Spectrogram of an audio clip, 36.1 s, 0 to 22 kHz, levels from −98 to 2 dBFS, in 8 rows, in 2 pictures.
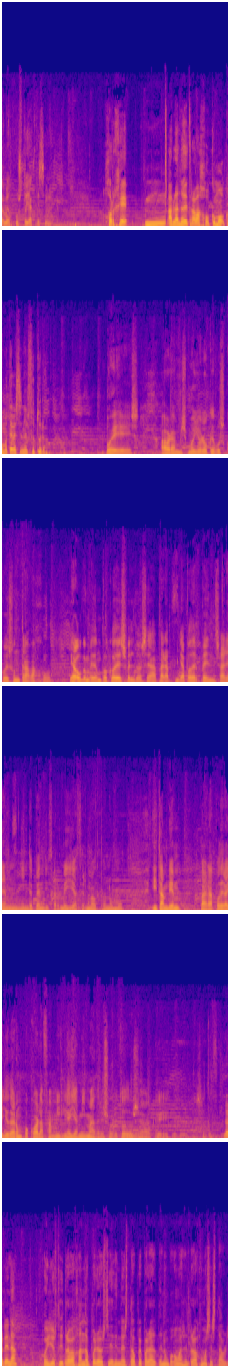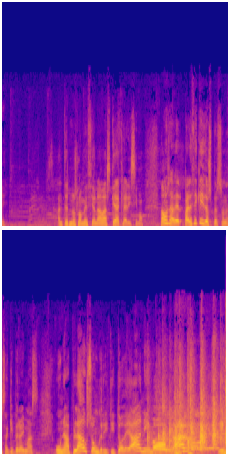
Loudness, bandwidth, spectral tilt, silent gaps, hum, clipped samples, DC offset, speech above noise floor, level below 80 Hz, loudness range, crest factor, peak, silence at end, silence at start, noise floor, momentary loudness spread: -21 LUFS; 16 kHz; -4 dB/octave; none; none; under 0.1%; under 0.1%; 22 dB; -52 dBFS; 11 LU; 22 dB; 0 dBFS; 0 s; 0 s; -44 dBFS; 21 LU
